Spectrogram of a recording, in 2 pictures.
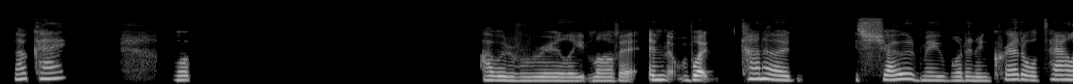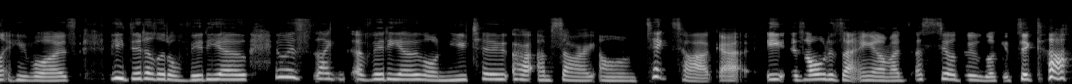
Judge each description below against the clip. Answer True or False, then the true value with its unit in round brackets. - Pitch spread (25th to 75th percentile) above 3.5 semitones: True (4.4 semitones)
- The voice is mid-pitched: False (205 Hz)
